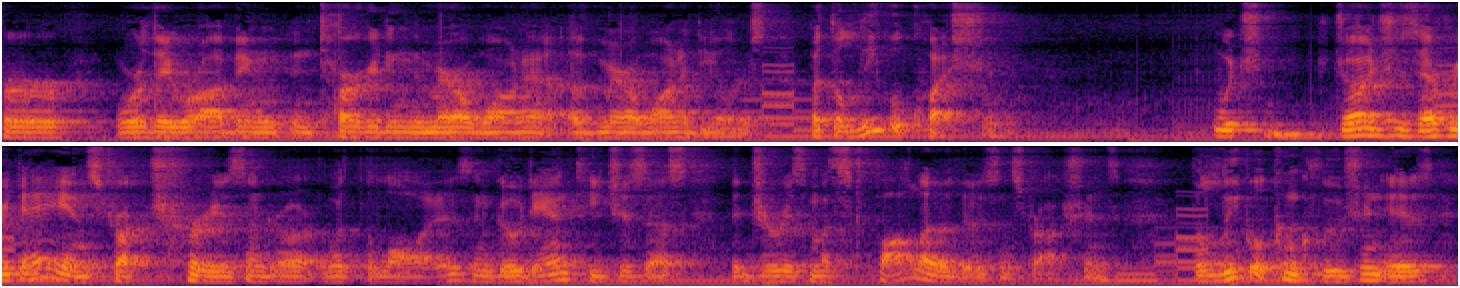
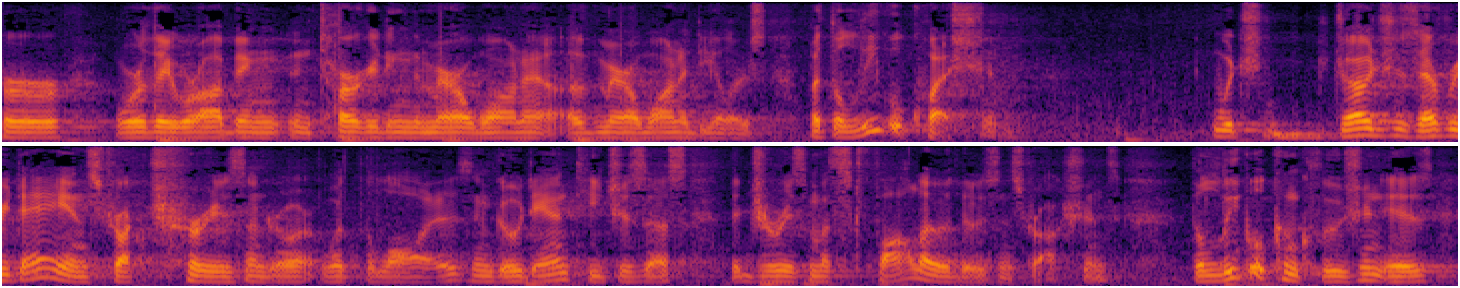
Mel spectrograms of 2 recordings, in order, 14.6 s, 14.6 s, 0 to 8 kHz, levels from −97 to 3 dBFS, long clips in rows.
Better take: second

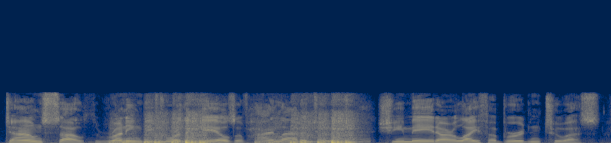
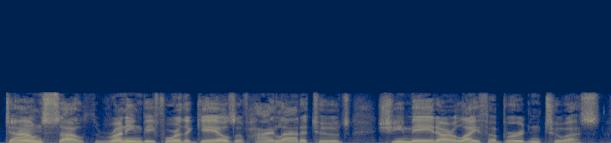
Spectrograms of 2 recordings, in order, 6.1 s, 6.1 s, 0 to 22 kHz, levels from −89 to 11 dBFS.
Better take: second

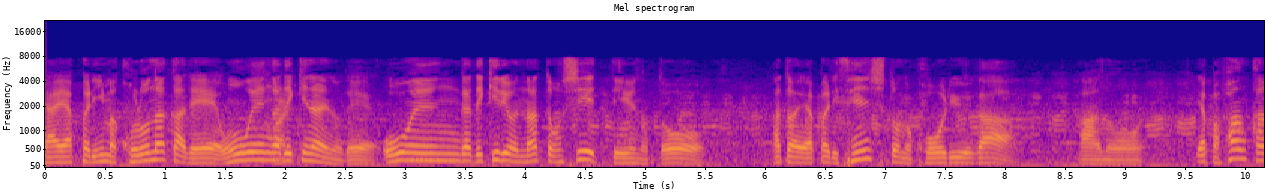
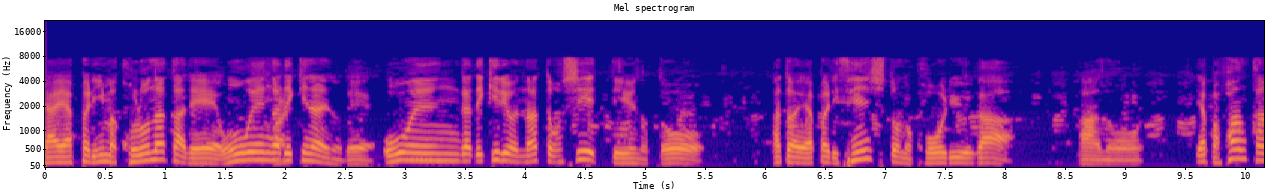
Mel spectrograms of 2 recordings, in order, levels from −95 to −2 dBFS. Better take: first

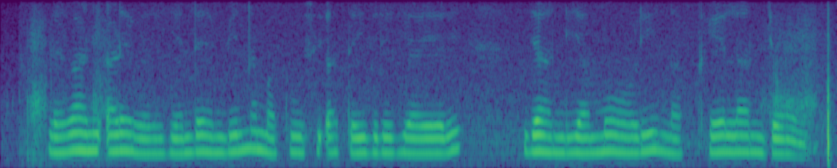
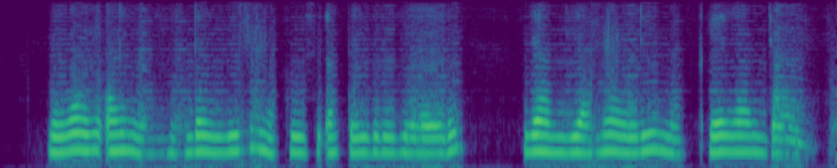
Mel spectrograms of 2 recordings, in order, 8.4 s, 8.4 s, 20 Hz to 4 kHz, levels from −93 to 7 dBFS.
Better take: first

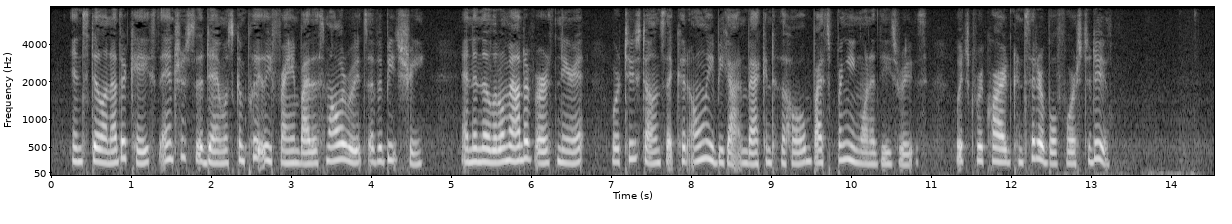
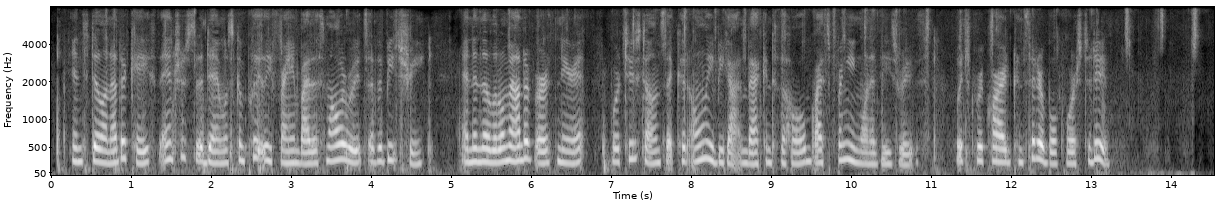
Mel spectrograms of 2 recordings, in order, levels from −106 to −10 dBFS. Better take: first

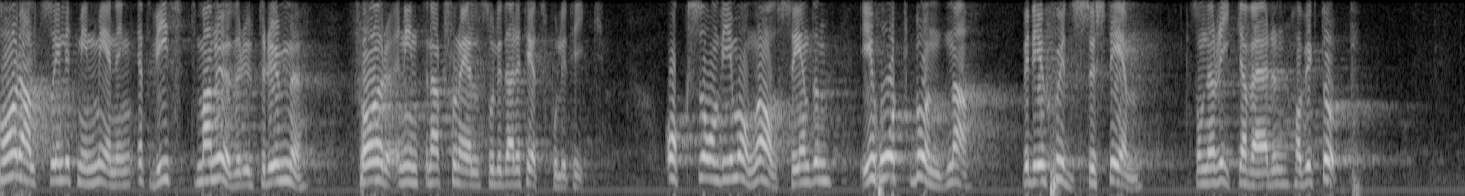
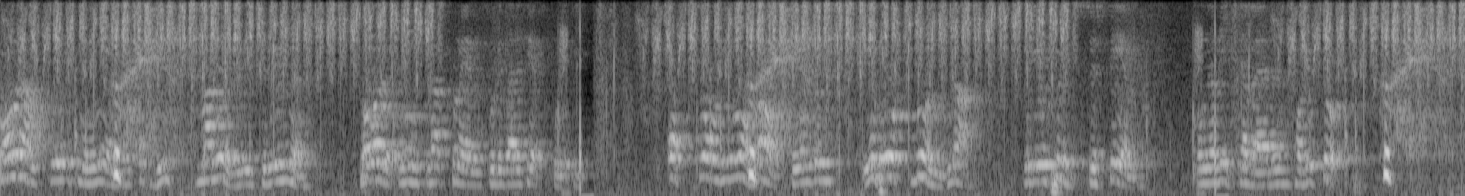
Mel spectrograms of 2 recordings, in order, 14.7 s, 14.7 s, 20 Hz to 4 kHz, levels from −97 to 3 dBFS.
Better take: first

